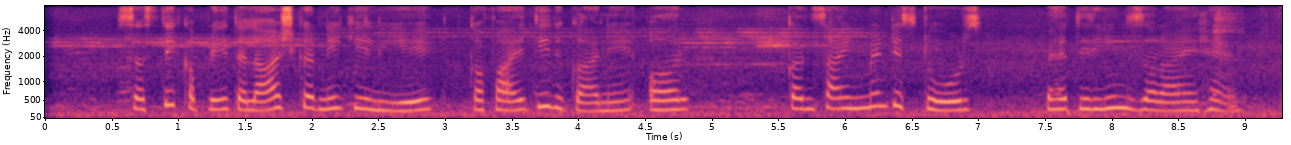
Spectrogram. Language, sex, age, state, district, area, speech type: Urdu, female, 18-30, Uttar Pradesh, Aligarh, urban, read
